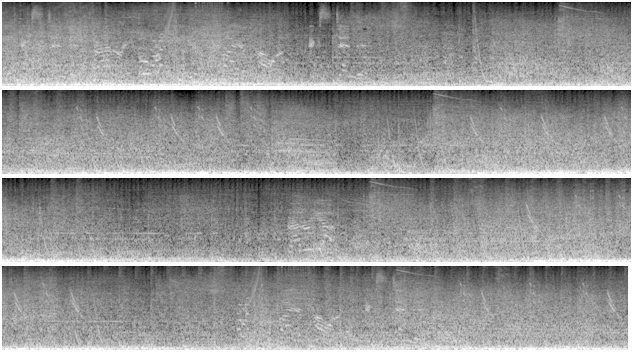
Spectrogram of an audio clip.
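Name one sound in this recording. Electronic game music plays with a steady thumping bass.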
